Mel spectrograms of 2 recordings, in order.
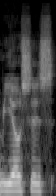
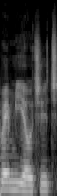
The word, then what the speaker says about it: Miocic: Garden Jon Jones versus Steven meiosis miocic I gotta say his name correctly versus Steve miocic it's official it's set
